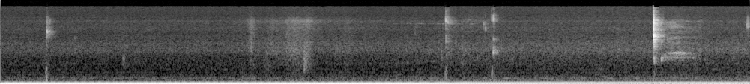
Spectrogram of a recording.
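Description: Washing machine and tumble dryer running in the flat upstairs: a steady low hum that eases off from about seven seconds in. A few faint clicks are heard over it.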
